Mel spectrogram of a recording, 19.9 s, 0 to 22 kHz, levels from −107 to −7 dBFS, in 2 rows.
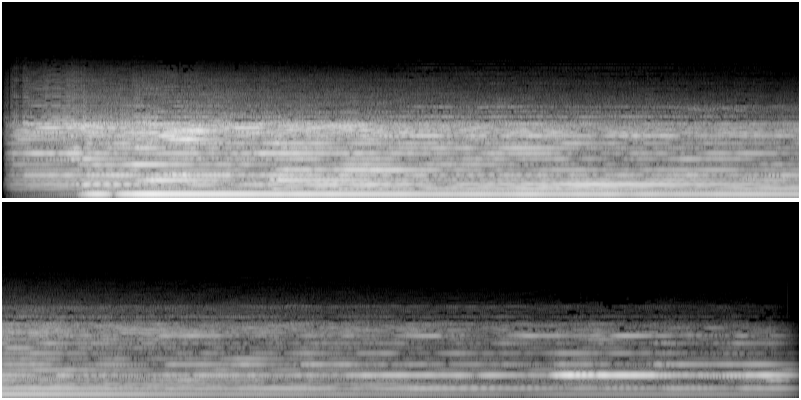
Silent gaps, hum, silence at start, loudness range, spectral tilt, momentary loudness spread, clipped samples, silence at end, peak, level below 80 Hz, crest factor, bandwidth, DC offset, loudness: none; none; 0.05 s; 19 LU; -8.5 dB/octave; 19 LU; under 0.1%; 0.05 s; -4 dBFS; -54 dBFS; 18 dB; 3.4 kHz; under 0.1%; -22 LUFS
